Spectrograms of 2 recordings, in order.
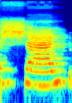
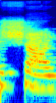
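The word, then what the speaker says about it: shan't: मतलब एक British English में और अमेरिकन इंग्लिश में थोड़ा सा प्रोनाउंसिएशन डिफरेंस होता है, तो इसको आई शैंट भी बोलते हैं, आई शांत भी।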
